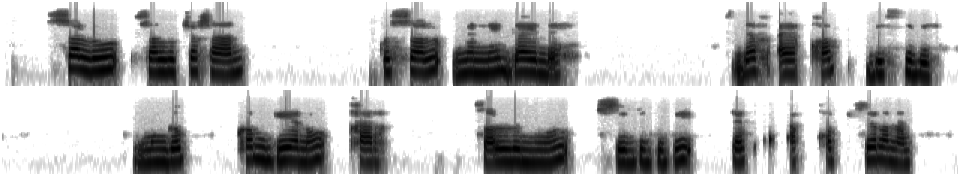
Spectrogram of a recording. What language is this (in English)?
Wolof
